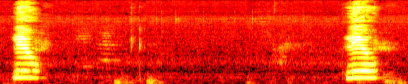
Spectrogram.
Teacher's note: that is fourth tone again going down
